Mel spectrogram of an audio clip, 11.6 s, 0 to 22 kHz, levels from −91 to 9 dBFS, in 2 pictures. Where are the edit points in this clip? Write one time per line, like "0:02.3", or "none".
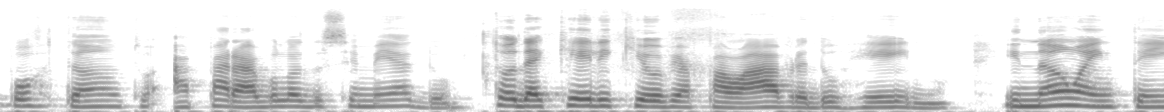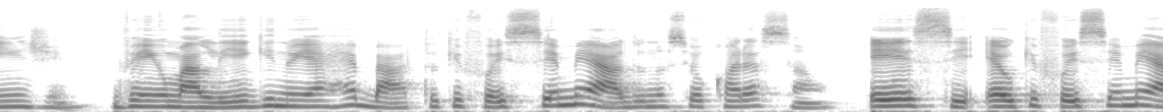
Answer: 0:02.4
0:04.9
0:10.1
